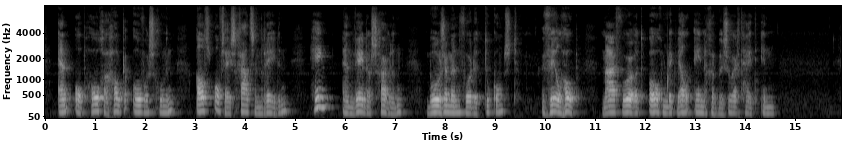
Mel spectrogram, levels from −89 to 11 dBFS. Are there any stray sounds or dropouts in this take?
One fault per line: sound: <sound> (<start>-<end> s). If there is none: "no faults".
no faults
